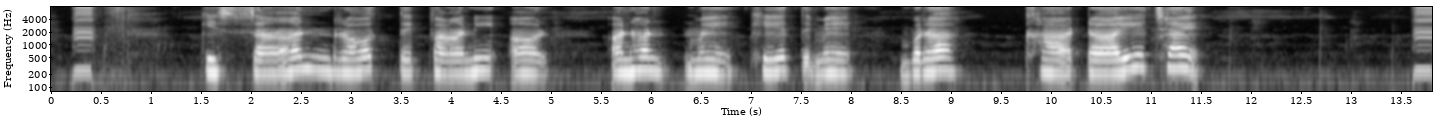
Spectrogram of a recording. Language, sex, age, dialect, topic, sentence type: Maithili, male, 31-35, Bajjika, agriculture, statement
